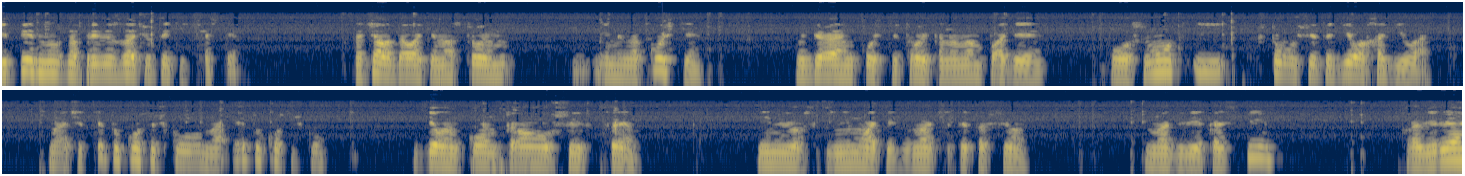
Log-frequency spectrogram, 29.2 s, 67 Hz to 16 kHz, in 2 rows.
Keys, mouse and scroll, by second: 0.3 click, 0.8 shift+middle click, 3.3 middle click, 6.0 shift+middle click, 8.4 KP_3, 9.8-10.9 drag, 11.8 shift+middle click, 13.4-14.4 middle drag, 16.4 shift+click, 17.3 middle click, 20.5 ctrl+shift+c, 24.0 click, 25.4 click, 28.0 click.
